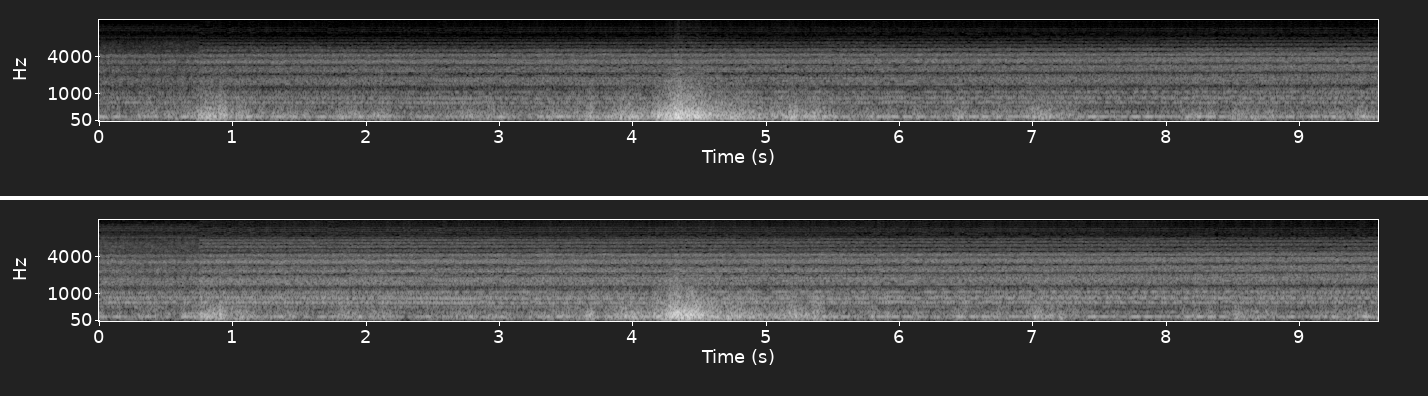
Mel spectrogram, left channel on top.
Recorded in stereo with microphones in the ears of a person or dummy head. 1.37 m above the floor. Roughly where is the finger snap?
No finger snap in this recording.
